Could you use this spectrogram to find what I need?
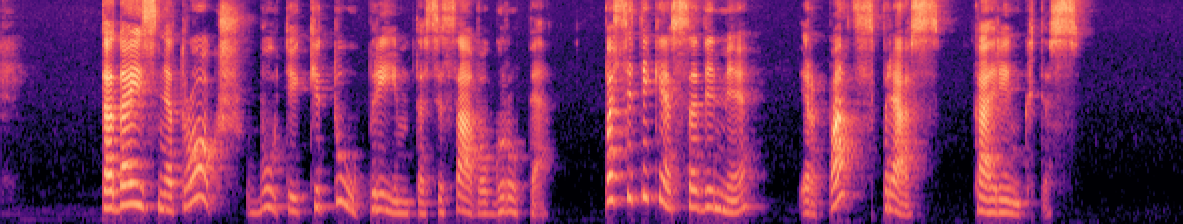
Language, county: Lithuanian, Vilnius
